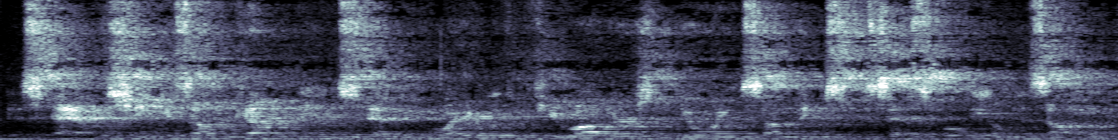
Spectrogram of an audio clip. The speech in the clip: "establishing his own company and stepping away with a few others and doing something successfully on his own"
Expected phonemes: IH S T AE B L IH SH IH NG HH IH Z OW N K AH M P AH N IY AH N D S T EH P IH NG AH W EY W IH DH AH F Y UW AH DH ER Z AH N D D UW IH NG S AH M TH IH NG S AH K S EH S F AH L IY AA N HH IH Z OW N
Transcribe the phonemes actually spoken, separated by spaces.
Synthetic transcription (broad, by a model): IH S T AE B L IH SH IH NG IH Z OW N K AH M P AH N IY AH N S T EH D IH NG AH W EY W IH DH AH F Y UW AH DH ER Z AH N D D UW IH NG S AH M TH IH NG S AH K S EH S F L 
